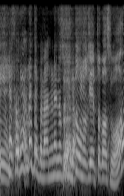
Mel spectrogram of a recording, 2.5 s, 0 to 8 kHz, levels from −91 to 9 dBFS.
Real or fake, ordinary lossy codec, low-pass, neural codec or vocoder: fake; none; 7.2 kHz; codec, 24 kHz, 1 kbps, SNAC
